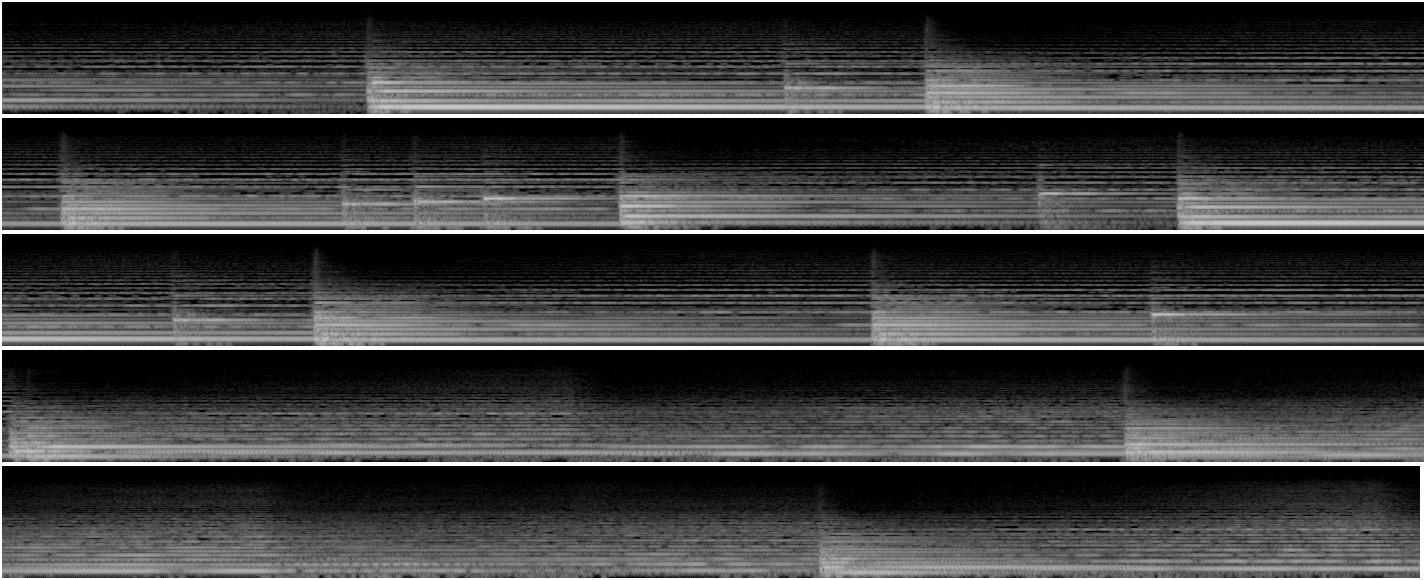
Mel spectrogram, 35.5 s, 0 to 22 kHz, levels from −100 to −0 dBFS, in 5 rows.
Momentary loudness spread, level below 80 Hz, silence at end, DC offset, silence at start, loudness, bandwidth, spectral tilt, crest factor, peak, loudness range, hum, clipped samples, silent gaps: 16 LU; -62 dBFS; 0 s; under 0.1%; 0 s; -35 LUFS; 6.8 kHz; -8.5 dB/octave; 20 dB; -14 dBFS; 10 LU; none; under 0.1%; none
